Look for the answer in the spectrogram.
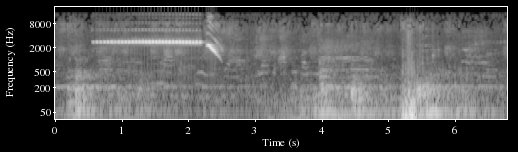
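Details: Sirtu lure song meant to set a silent bird singing: an even, buzzing high trill for nearly two seconds, a quick downward whistle, then quieter scattered notes over a continuous low hum and a brief thump.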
